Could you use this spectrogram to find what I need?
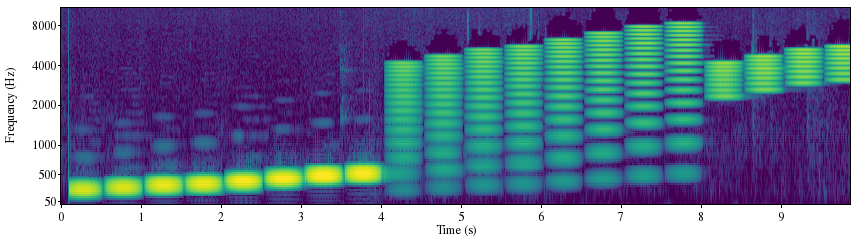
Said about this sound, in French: Donc, ces exemples illustrent bien le fait que la fréquence fondamentale, déterminée par la périodicité des sons, peut être perçue en l'absence de la fondamentale elle-même, et même dans cet exemple ici, en l'absence des neuf premières harmoniques.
